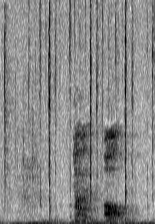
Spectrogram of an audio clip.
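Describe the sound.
Typing on a computer keyboard: a rapid run of many sharp, clicking keystrokes at an uneven rhythm, fairly loud and continuing through the whole clip.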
